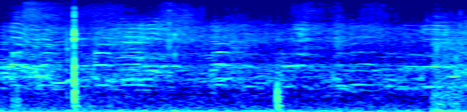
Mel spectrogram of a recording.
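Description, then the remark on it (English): Geese flying overhead in a V formation honk in a few sharp, scattered calls, one louder than the rest, over a steady airy outdoor background; no one speaks. “Because I promised it at the beginning and we haven't gotten one yet, but we got the flying V of geese's.”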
